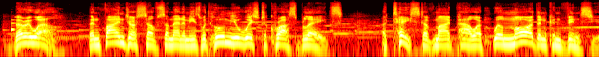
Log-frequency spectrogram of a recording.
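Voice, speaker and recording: Clear music plays behind a man's cartoonish character voice. His pitch is fairly high and his pace moderate. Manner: haughty, imperious.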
